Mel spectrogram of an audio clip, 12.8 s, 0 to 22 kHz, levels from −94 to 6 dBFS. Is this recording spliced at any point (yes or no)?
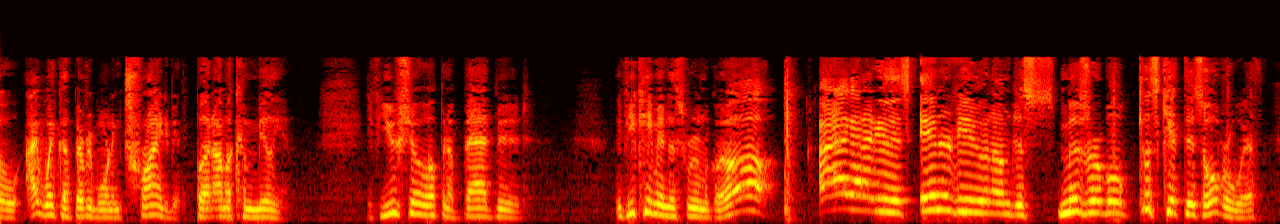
no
